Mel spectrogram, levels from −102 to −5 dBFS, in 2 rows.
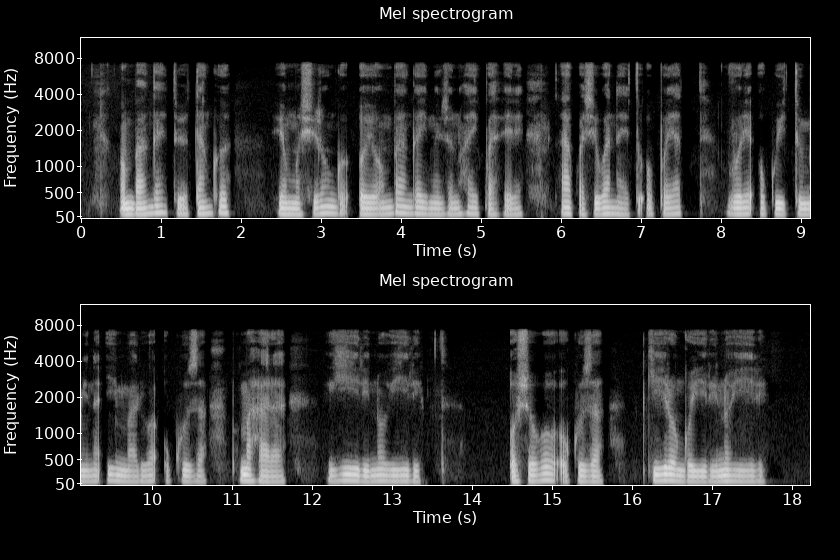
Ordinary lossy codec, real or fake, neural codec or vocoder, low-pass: MP3, 96 kbps; real; none; 7.2 kHz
